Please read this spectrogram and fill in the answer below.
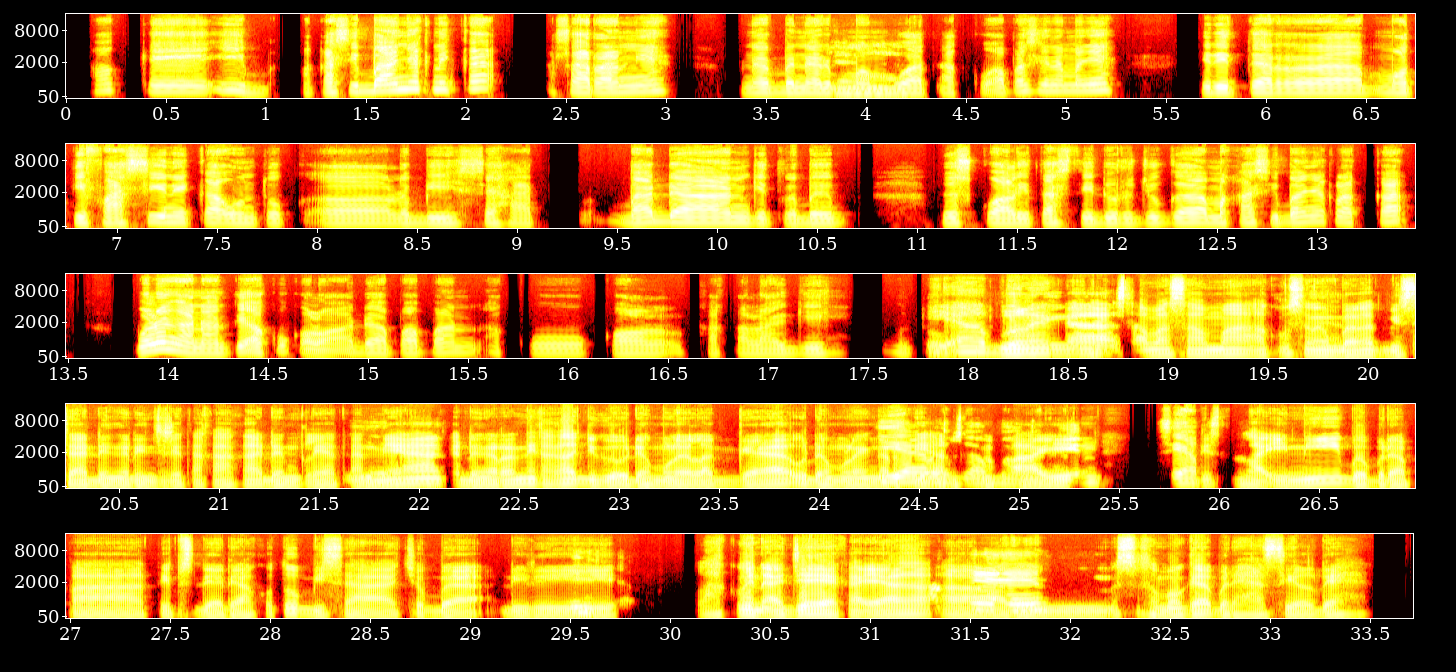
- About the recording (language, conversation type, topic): Indonesian, advice, Bagaimana nyeri tubuh atau kondisi kronis Anda mengganggu tidur nyenyak Anda?
- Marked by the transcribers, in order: in English: "call"; unintelligible speech; other background noise; tapping; in English: "tips"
